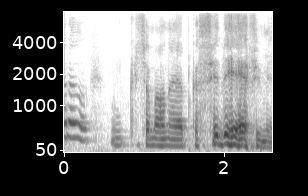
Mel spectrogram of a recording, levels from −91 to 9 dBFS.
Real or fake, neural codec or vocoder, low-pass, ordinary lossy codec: real; none; none; none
